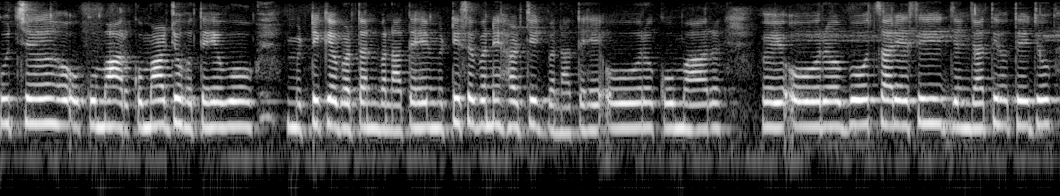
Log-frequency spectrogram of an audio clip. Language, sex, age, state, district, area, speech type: Hindi, female, 18-30, Madhya Pradesh, Ujjain, rural, spontaneous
